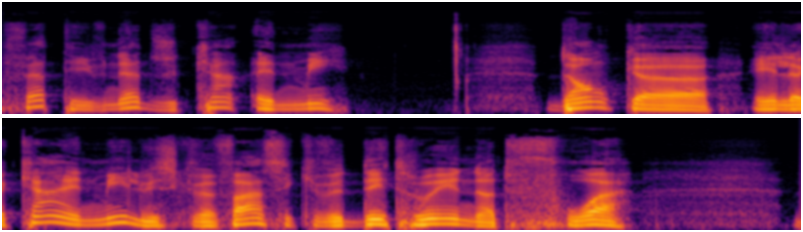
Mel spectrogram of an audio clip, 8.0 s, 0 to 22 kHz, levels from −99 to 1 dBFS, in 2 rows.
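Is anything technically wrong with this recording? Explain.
Yes. From 2.79 to 7.13 s the automatic gain control, judging the input too quiet, raises its gain gradually, by about 8 dB in total. This automatic gain rising lifts the speech and the background noise together, so the whole sound swells slowly louder across those four seconds.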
